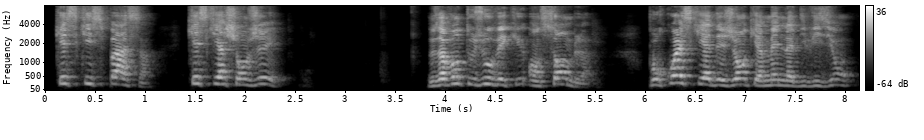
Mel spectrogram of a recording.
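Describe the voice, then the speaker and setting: A middle-aged man from Congo speaks, his voice sitting noticeably high for a man. He delivers an earnest monologue to camera as a leadership coach. His phrasing builds in a measured, preacher-like rhythm. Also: fairly bright tone. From Democratic Republic of the Congo. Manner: measured, preacher-like rhetorical cadence. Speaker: leadership coach and show host.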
